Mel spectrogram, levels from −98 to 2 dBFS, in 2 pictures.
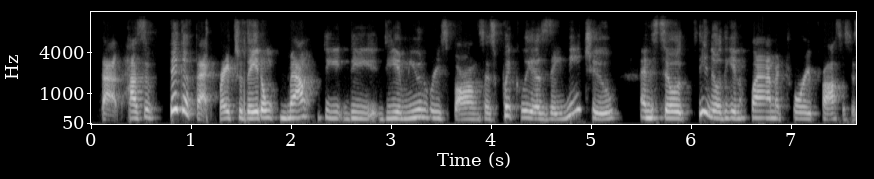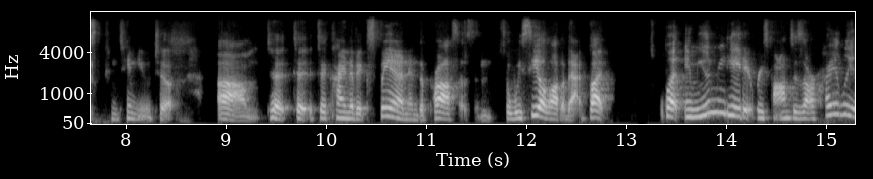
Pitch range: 205-275 Hz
